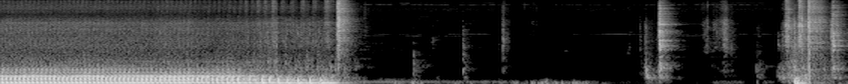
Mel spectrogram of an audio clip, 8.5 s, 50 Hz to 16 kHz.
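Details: Motorcycle with a PWK carburetor and racing exhaust after curing the helicopter-style stutter (brebet) by resetting the air screw to about 2.5–3 turns. Even, steady idle for about three seconds with no hunting, then switched off: normal idle.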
